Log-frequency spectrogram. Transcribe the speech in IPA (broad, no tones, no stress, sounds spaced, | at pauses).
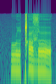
w ʏ ǁ ɐ z əː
